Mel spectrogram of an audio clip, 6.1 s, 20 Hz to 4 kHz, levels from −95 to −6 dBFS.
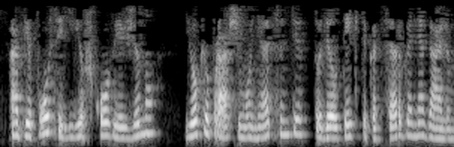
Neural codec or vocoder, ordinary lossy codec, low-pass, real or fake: none; MP3, 16 kbps; 3.6 kHz; real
